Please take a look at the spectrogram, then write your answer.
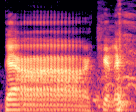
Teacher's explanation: the emphasis must be on the first syllable. And rolling the R is a must.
